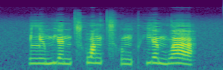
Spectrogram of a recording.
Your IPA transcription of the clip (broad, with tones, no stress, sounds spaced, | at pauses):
l i˨˦ m j ɛ˨˦ n t͡sʰ w ɑ˧ ŋ t͡sʰ ʊ˨˦ ŋ pʰ j ɛ˥˨ m w ä˥˨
